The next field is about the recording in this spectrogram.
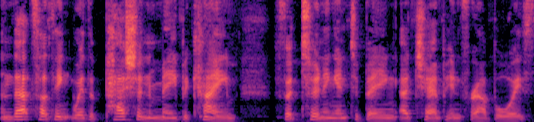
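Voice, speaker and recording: A woman with an Australian accent and a warm tone speaks at a fairly quick pace in a very clean recording with a silent background. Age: 70s. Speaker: parenting author and educator. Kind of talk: presentation to an audience. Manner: warm, lighthearted.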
